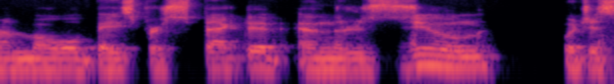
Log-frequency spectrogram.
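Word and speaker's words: Xoom: at this from a mobile-based perspective and there's zoom which is spelled x-o-o-m uh that's another big competitor and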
